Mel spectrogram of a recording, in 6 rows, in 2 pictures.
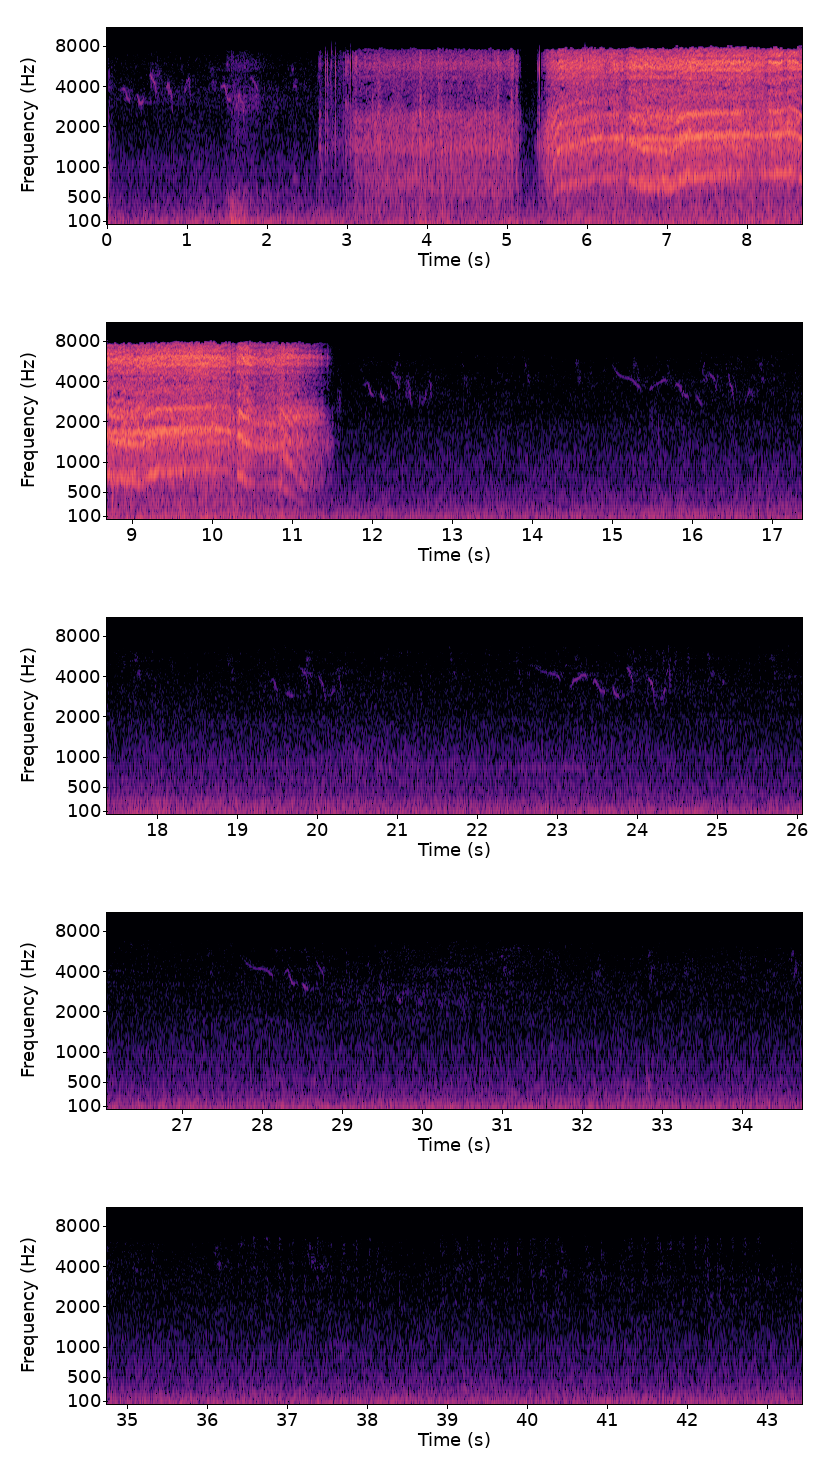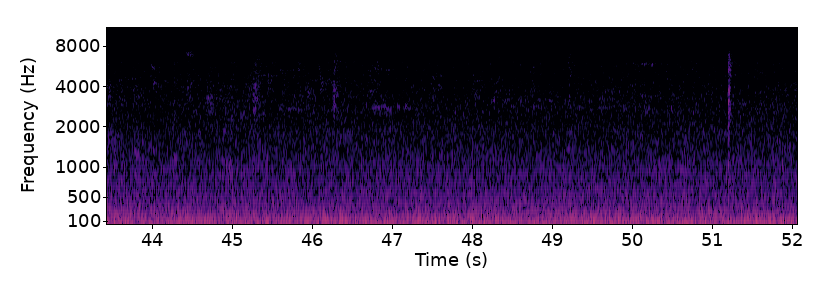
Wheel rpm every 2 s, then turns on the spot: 0, 10, 50, 210, 220, 120, 0, 0, 0, 0, 0, 0, 0, 0, 0, 0, 0, 0, 0, 0, 0, 0, 0, 0, 0, 0.
2-4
